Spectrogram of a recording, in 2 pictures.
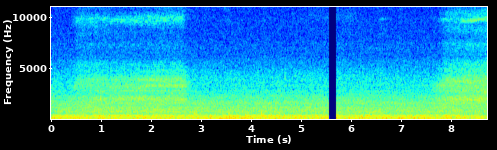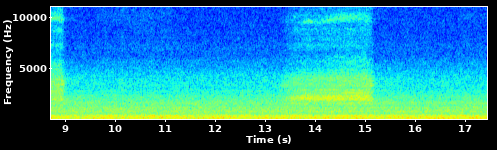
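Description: Three hissing draws on a vape box mod, each lasting a second or two: the first about half a second in, the second around eight seconds and the third near the end. A steady low hum runs underneath.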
